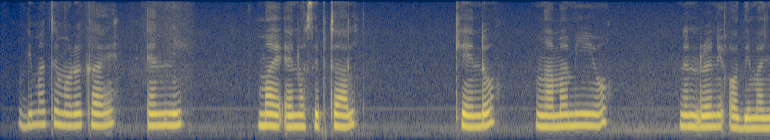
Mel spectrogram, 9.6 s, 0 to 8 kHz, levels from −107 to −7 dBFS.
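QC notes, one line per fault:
0.2–2.13 s, automatic gain rising: the call's gain control decided the input was too quiet and pushed its level up by about 7 dB over roughly two seconds, so the speech and the background noise swell together rather than jumping, over a band that tops out at 8 kHz from the normal call microphone processing.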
